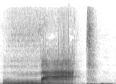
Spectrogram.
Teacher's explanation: tongue pushed out beyond the front teeth, under the teeth, vibrating. Gotta push the tongue out.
